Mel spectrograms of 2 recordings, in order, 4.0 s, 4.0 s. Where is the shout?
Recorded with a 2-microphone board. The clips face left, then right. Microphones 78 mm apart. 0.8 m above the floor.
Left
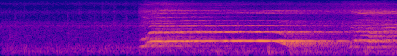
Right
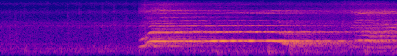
20° right (ahead or behind), 0.9 m; by 3.9 s 35° left (ahead or behind), 1.9 m.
